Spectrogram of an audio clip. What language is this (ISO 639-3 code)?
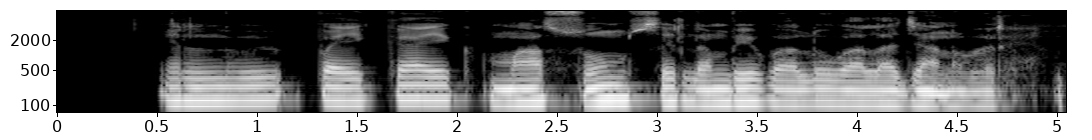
mag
